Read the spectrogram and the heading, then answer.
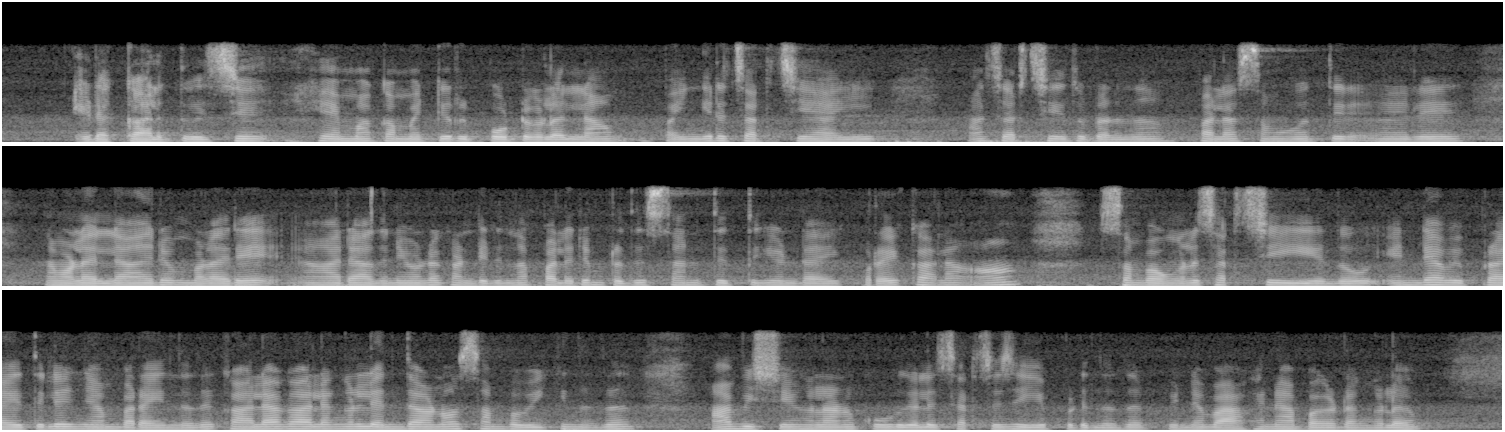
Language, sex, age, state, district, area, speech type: Malayalam, female, 30-45, Kerala, Kollam, rural, spontaneous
